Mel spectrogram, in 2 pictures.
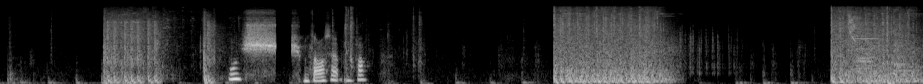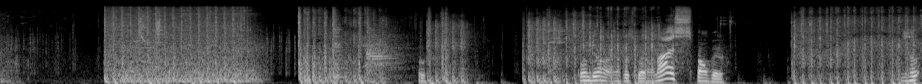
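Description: Automatic rifle fire rattles in loud bursts.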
